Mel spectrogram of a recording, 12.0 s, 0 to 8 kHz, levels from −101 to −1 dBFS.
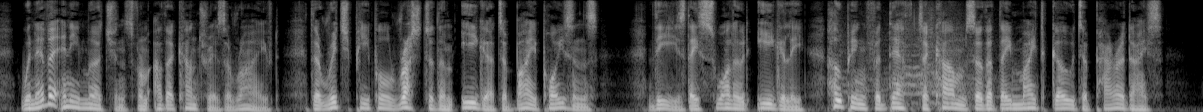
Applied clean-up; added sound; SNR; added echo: none; Race car, auto racing / Accelerating, revving, vroom; 18 dB; none.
